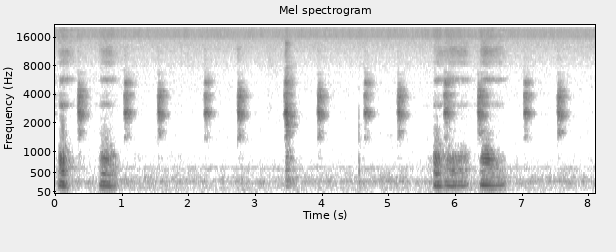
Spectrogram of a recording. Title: Snore Boi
